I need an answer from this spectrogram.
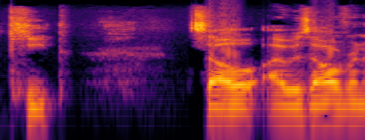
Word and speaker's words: Keith: because of our accents we don't pronounce the h at the end it's just Keat so I was over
